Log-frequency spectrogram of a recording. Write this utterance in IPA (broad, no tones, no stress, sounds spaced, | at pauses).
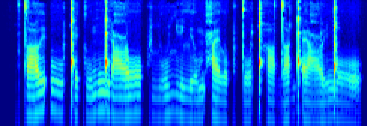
tˤ oː ɪ̯ ʔ uː ǃ e k u m ŋ͡ǃ i ʕ oː k ʎ u ʎ i lʲ o m ħ æ l o k t̪ o ǃʰ ɑ dˤ ɯ ǃʼ æ ʕ y ŋ͡ǃ oː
